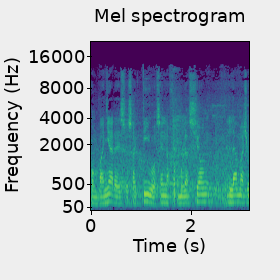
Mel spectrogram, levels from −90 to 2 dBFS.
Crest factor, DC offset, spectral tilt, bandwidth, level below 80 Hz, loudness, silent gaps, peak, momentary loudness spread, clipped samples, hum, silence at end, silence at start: 16 dB; under 0.1%; -5 dB/octave; 13.5 kHz; -60 dBFS; -21 LUFS; none; -6 dBFS; 4 LU; under 0.1%; none; 0 s; 0 s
